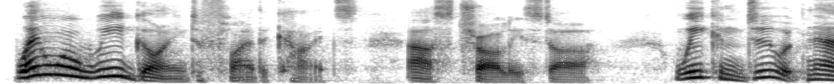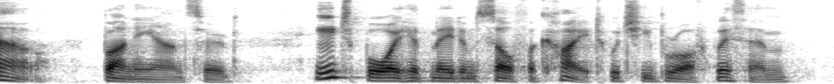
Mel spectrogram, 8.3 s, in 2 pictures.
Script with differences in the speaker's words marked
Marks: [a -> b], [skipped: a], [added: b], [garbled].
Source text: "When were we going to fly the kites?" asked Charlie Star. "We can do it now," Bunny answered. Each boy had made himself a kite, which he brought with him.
"When were we going to fly the kites?" asked Charlie Star. "We can do it now," Bunny answered. Each boy had made himself a kite, which he brought with him.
